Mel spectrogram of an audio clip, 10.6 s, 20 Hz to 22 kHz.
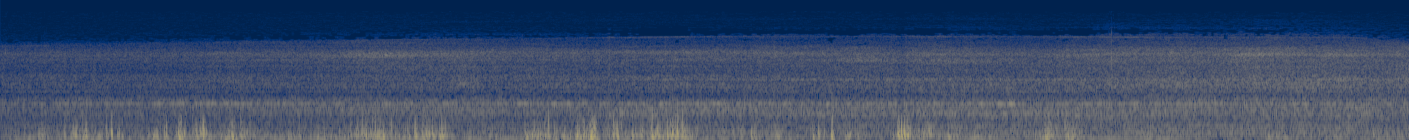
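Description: GWR Class 800 bi-mode train moving through the station on its underfloor diesel engines, a steady running noise with a thin steady tone. Irregular low thumps come through the first half and ease off after about seven seconds.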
